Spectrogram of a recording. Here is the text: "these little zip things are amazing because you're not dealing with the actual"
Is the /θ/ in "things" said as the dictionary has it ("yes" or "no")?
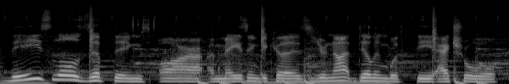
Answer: yes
